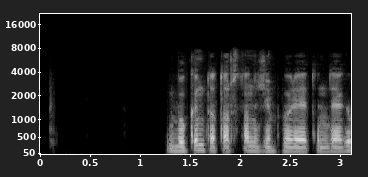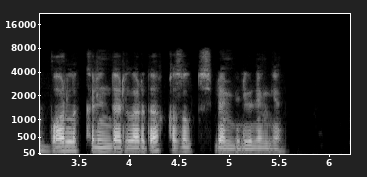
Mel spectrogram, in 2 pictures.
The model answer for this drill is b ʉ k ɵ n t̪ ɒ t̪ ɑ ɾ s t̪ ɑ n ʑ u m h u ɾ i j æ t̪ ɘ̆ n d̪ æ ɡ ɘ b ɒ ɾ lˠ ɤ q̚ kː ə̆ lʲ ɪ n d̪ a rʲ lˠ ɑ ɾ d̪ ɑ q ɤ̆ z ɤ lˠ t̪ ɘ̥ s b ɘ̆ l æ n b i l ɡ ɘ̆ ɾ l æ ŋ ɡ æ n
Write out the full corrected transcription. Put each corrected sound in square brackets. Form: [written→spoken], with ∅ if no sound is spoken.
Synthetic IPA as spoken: b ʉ k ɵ n t̪ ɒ t̪ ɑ ɾ s t̪ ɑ n ʑ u m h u ɾ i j æ t̪ ɘ̆ n d̪ æ ɡ ɘ b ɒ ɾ lˠ ɤ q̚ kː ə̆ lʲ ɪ n d̪ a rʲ lˠ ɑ ɾ d̪ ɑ q ɤ̆ z ɤ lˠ t̪ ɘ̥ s b ɘ̆ l æ n b i l ɡ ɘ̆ [ɾ→∅] l æ ŋ ɡ æ n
